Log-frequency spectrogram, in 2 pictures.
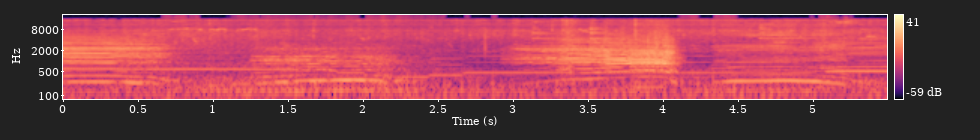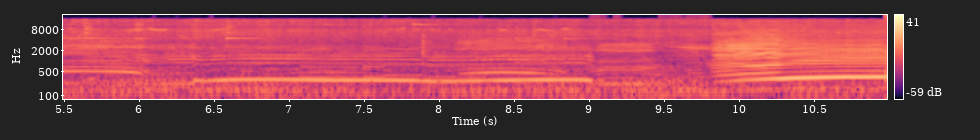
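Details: Oxen roaming a field, herded toward a rice field, calling friends to return to the barn: several overlapping drawn-out moos, some rising and falling, following one another throughout, with a steady ringing tone in the background.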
